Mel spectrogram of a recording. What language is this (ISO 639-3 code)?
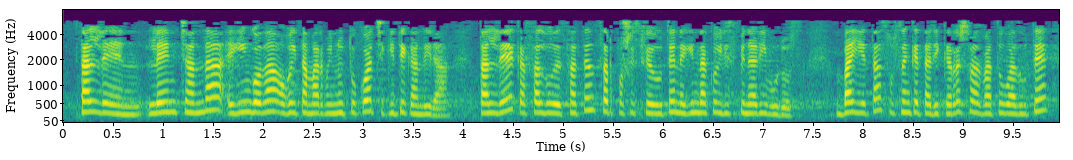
eus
